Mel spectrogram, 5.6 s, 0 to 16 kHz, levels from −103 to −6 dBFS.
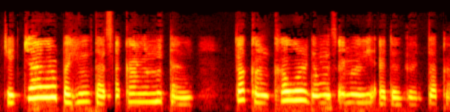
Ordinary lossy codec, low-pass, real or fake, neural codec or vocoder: MP3, 48 kbps; 14.4 kHz; fake; codec, 44.1 kHz, 2.6 kbps, DAC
